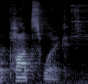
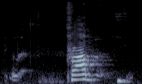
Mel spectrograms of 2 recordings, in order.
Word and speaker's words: Postwick: Yeah, well, there is no path out of Wedgehurst except to go back to Potswick. Yep. Postwick. Whatever. Although, Postwick is probably the more proper, like, British pronunciation, actually.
